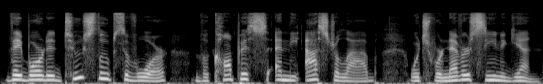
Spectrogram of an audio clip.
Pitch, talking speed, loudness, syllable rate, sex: 185 Hz, 175 wpm, -16 LUFS, 5.1 syllables/s, female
